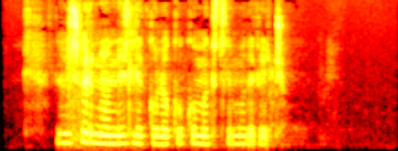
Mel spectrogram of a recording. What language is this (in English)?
Spanish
